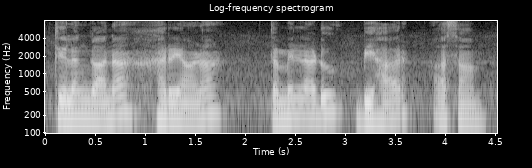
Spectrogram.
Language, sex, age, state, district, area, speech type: Hindi, male, 18-30, Uttar Pradesh, Sonbhadra, rural, spontaneous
